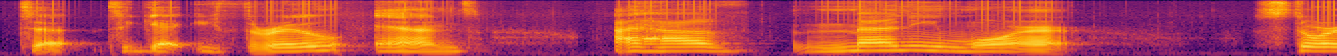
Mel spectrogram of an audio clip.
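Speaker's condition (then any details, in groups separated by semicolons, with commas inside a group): Cerebral palsy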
